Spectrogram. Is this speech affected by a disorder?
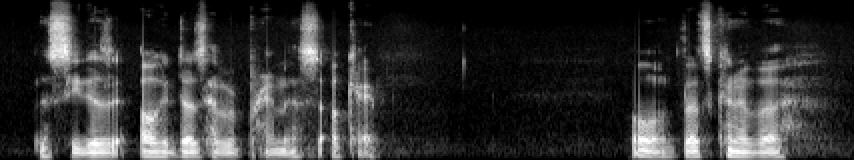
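No.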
